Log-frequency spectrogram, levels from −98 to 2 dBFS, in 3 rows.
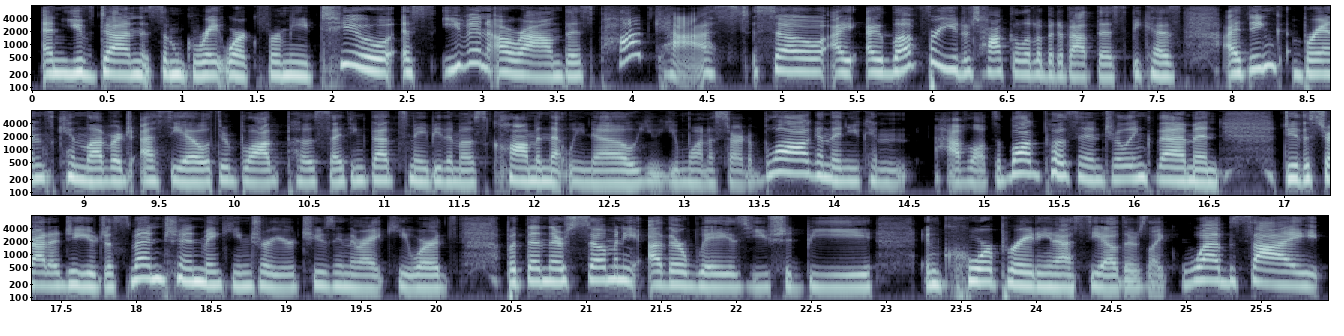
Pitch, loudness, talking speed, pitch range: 200 Hz, -21 LUFS, 215 wpm, 180-230 Hz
